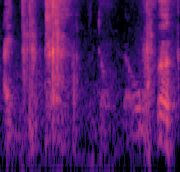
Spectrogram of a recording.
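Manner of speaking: slow, high, retold cluelessness through laughter; helpless laughing. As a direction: laugh through a baffled reply. Retelling own helpless answer, laughing.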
